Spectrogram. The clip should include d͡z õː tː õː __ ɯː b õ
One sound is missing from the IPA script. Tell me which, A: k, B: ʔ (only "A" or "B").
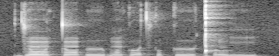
B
